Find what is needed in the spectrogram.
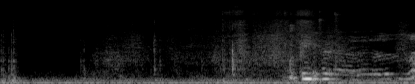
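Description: Rustling and light knocks of things being handled and rummaged through, with a loud sigh about three seconds in, followed by a spoken word, over a steady low hum.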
